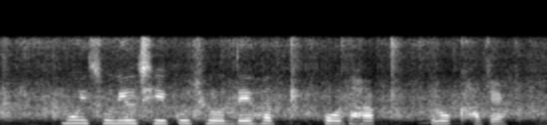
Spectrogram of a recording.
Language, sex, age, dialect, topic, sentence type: Magahi, female, 18-24, Northeastern/Surjapuri, agriculture, statement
